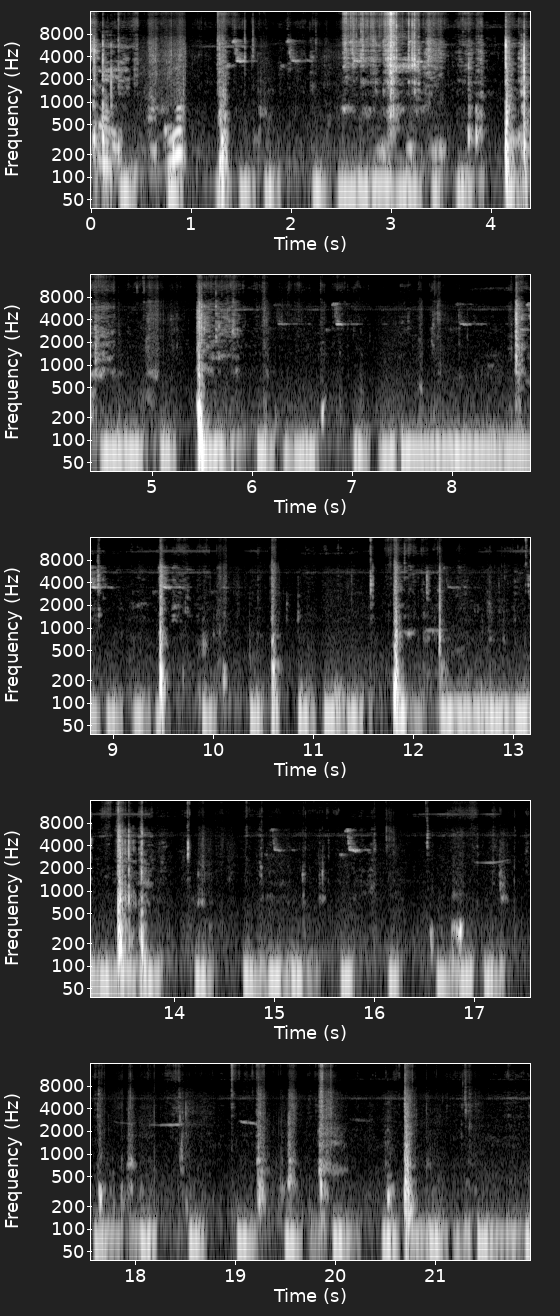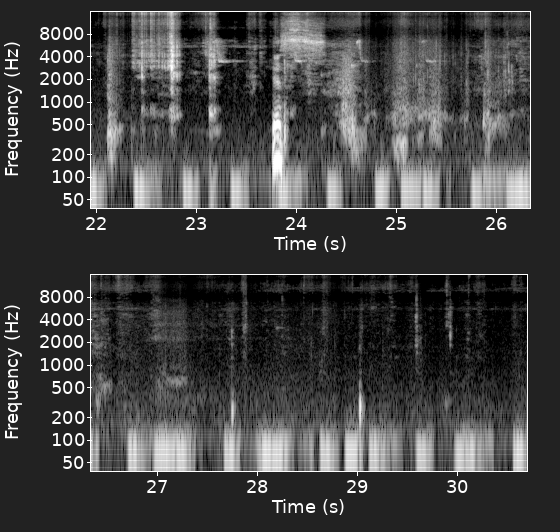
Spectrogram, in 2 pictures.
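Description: Hand hoe scraping and chopping loose soil back into a planting hole around a banana sucker, as irregular knocks and scrapes. There are louder bursts of scraping about three seconds in and again a little past twenty seconds.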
